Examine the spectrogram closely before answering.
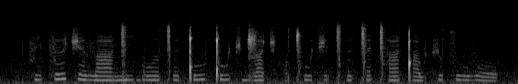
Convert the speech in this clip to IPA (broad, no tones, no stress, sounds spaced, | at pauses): t͡s i t͡s ɘ t͡ʃ ɛ v a ŋ͡ǀ i ɡ o ə̯ ǀ ɘ ǃ u ǃ u t͡ʃ ɖ͡ʐ a t͡ʃ ɡ ɔ ǀʰ u t͡ʃ ɘ ǀʰ ɘ ǀ ɛ ǀʰ a ǃ a w t͡ʃ u t͡s v u v o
